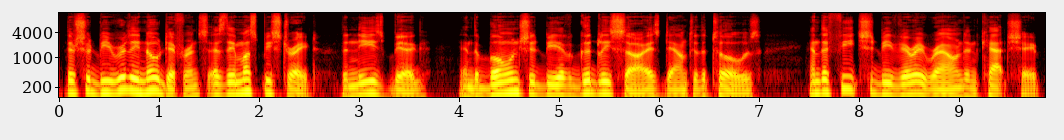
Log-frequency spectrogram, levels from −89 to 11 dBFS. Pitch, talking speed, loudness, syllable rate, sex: 110 Hz, 220 wpm, -18 LUFS, 5.1 syllables/s, male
